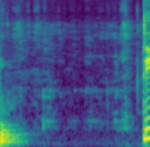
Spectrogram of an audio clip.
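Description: Marker pen writing on a whiteboard: a few faint, short scratches.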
